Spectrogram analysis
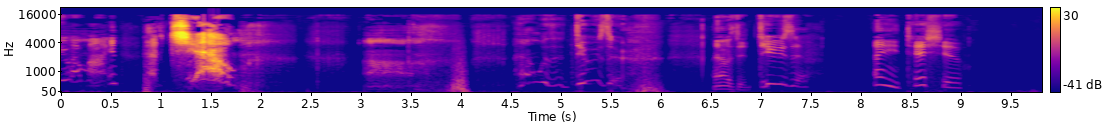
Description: Young woman makes fake sneeze sound then speaks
